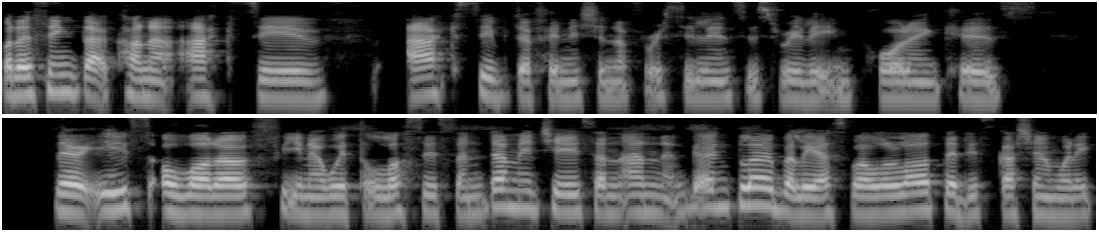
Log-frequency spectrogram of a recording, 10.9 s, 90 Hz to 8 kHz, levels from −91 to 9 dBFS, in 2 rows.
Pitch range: 170-195 Hz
